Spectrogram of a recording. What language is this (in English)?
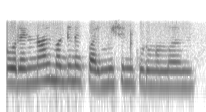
Tamil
